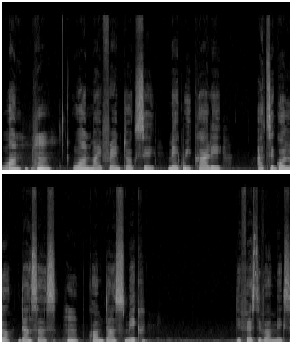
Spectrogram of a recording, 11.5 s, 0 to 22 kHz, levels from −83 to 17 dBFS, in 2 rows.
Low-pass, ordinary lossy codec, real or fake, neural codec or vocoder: none; none; real; none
